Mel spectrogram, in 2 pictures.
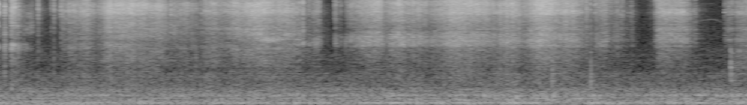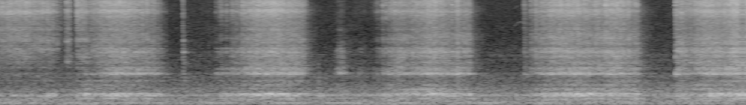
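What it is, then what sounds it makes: Stainless steel mesh strainer. Long nails scratch across the mesh of a medium, hollow stainless steel wire-mesh kitchen strainer with handles lying on a table. Bright, raspy scraping comes in repeated strokes and swells, separated by short quiet gaps. In the second half, a faint low hum and a soft mid tone sit under the scratching.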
